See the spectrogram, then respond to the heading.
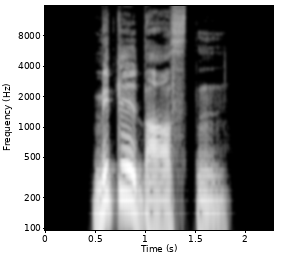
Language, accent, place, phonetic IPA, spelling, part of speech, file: German, Germany, Berlin, [ˈmɪtl̩baːɐ̯stn̩], mittelbarsten, adjective, De-mittelbarsten.ogg
- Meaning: 1. superlative degree of mittelbar 2. inflection of mittelbar: strong genitive masculine/neuter singular superlative degree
